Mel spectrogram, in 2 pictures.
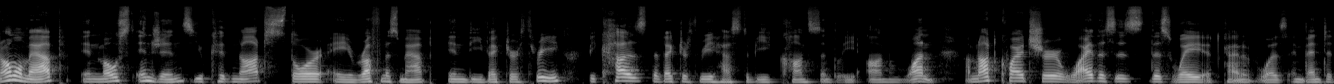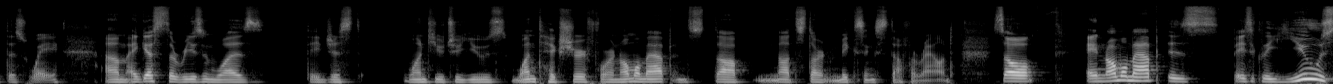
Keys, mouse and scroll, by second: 1.6 scroll down 2, 1.8-3.1 shift+middle drag, 3.1-6.2 scroll up 4, 13.7-14.1 scroll up 7, 14.1-17.6 scroll down 6, 25.4 click.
